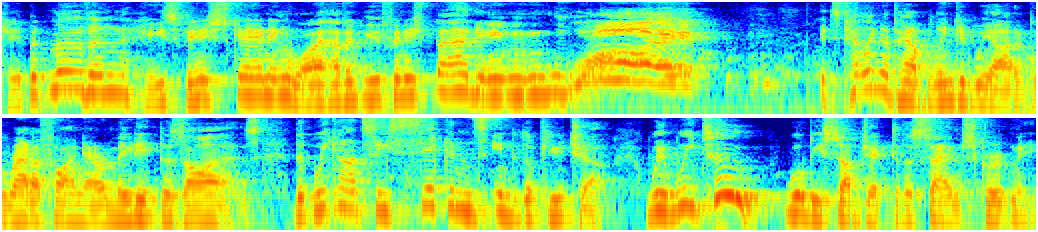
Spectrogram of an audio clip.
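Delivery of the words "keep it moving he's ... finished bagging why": put-on impatient nagging, high, drawn-out why. Voicing the queue watching someone bag groceries: imitating impatient onlookers. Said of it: "their faces are virtually tapping their watches".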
